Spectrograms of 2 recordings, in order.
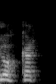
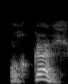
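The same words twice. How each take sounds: First: The stress is on the first syllable. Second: The stress is on the last syllable. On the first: This is the standard written form. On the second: This is a regional variant.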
